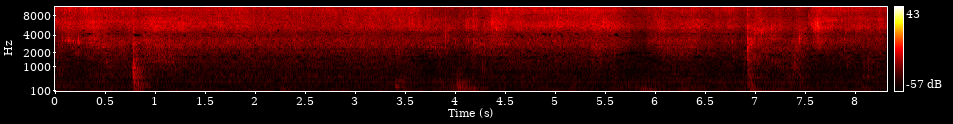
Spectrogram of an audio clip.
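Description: Water spraying from a handheld shower head onto a dog and the bathtub, a steady hiss, with two sharp knocks, one about a second in and one near the end.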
